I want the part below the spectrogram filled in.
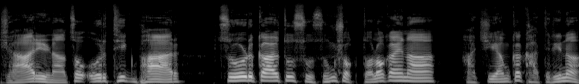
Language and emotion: Goan Konkani, fearful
